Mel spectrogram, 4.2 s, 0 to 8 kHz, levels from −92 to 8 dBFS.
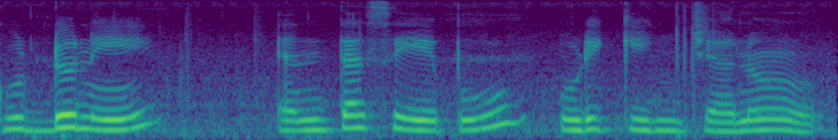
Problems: none marked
